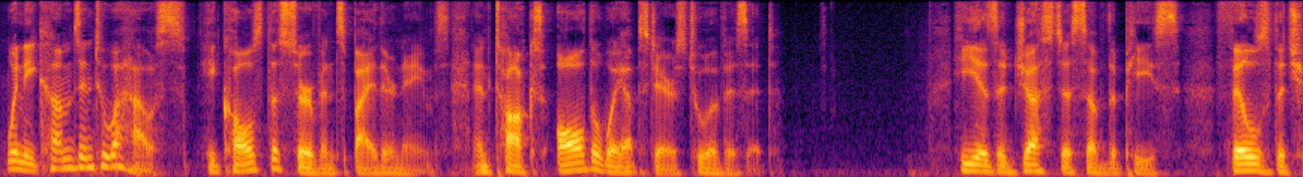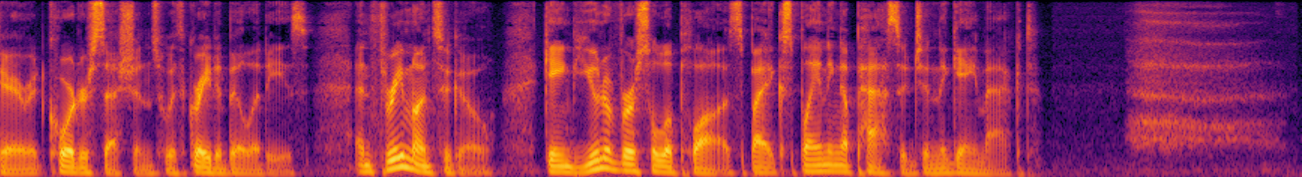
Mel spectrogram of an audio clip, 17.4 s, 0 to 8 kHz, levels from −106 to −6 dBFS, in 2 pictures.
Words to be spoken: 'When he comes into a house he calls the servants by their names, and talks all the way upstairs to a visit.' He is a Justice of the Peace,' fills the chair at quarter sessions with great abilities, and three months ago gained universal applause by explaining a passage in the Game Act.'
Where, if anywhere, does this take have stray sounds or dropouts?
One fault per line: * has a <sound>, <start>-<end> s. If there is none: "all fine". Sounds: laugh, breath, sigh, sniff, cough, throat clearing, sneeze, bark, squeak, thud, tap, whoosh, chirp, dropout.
* has a sigh, 16.2-17.3 s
